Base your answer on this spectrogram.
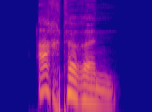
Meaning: inflection of achterer: 1. strong genitive masculine/neuter singular 2. weak/mixed genitive/dative all-gender singular 3. strong/weak/mixed accusative masculine singular 4. strong dative plural
- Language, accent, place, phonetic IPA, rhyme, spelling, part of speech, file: German, Germany, Berlin, [ˈaxtəʁən], -axtəʁən, achteren, adjective, De-achteren.ogg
